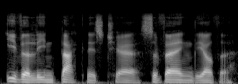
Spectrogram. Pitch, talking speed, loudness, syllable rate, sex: 95 Hz, 225 wpm, -21 LUFS, 5.9 syllables/s, male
